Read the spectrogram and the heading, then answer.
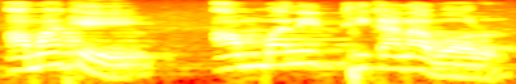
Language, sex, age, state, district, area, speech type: Bengali, male, 45-60, West Bengal, Paschim Medinipur, rural, read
